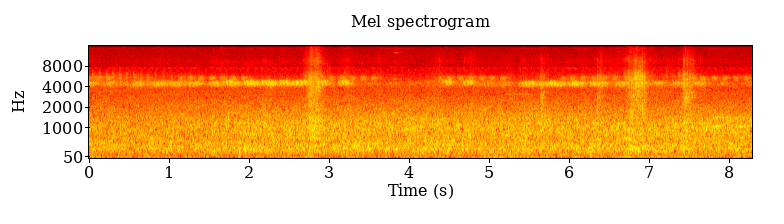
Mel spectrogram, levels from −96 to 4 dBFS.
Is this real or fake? real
